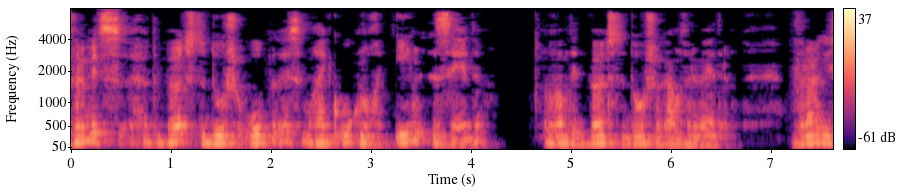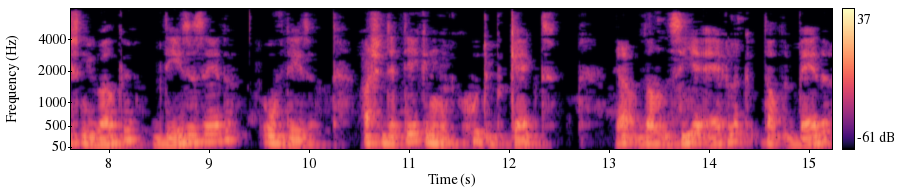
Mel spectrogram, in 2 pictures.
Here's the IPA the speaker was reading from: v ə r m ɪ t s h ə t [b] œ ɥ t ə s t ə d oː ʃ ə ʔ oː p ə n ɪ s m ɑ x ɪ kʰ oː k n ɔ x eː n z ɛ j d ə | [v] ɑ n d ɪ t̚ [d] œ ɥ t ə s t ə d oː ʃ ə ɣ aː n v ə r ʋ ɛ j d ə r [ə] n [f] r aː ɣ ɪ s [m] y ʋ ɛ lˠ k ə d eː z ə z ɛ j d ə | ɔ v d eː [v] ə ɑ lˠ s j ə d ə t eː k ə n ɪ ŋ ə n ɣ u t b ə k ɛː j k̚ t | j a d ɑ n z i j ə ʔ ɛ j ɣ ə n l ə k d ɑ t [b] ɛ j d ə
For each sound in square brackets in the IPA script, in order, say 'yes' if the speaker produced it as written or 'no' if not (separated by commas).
yes, yes, no, yes, no, no, no, yes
